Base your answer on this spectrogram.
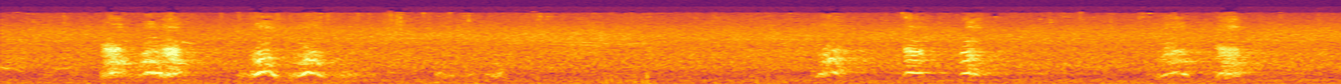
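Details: Dogs at play in a snowy dog park, Molly with a six-month-old Boxer puppy romping in wet snow: three bursts of short, yappy barks, two or three per burst, with quiet gaps between them.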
